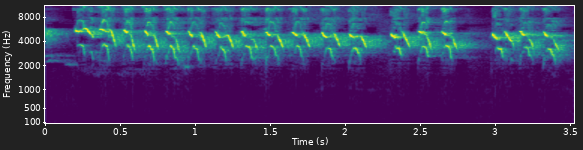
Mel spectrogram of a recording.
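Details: White-rumped shama singing energetically as a lure for other shamas; a fast, high, continuous twittering of short repeated notes in three bursts.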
